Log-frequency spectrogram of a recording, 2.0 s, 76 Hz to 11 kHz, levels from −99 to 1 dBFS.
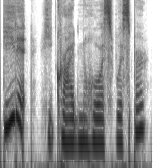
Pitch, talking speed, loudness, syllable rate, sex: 200 Hz, 235 wpm, -21 LUFS, 5.7 syllables/s, female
